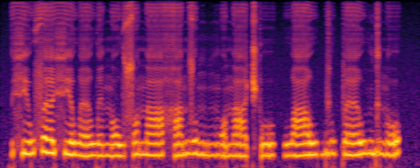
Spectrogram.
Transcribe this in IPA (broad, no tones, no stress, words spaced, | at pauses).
fʲowfɛː fʲawɛːwe nɔwsɔnaː hanzuŋɨ ŋɔnaːt͡ʃʼu | waːwbiw pɛːwŋɡɨno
